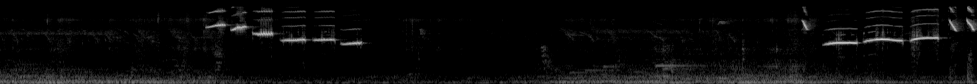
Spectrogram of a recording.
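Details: Common iora song used to lure other birds into singing: two bursts of very high, clear whistled notes, each phrase stepping downward in pitch, separated by a quiet low rumble.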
